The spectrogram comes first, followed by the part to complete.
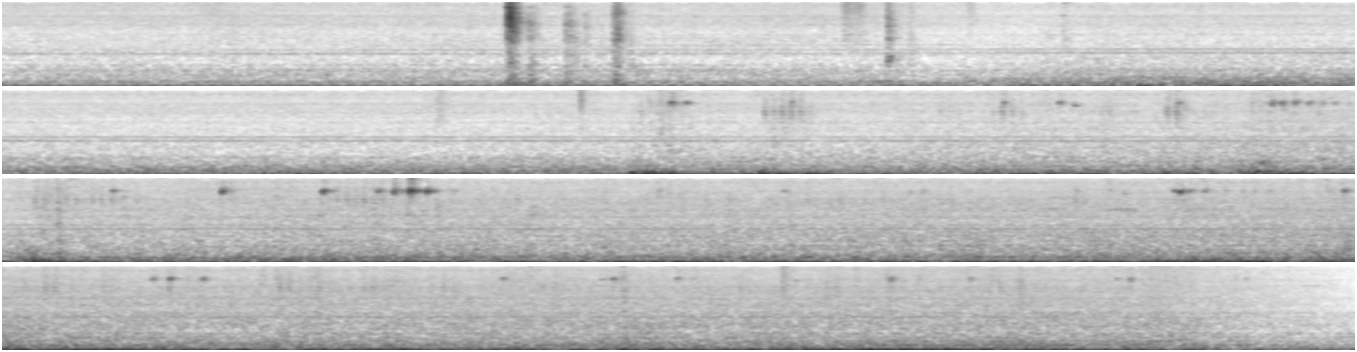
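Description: Car cabin noise picked up by a dashcam: low engine and tyre rumble as the vehicle drives slowly, growing louder a few seconds in. A sharp click sounds about two seconds in.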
